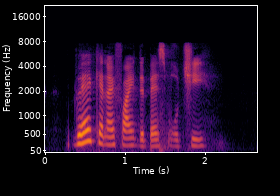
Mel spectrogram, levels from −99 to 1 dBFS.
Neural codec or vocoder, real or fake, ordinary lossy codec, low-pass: codec, 16 kHz, 0.8 kbps, ZipCodec; fake; none; none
